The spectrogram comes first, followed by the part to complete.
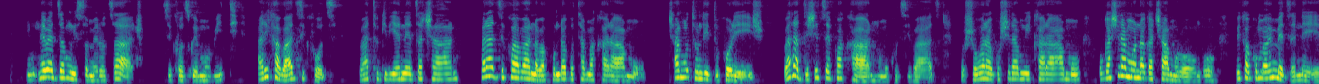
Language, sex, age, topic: Rundi, female, 36-49, education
